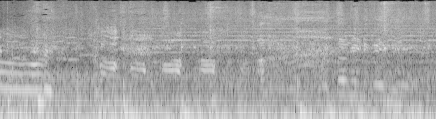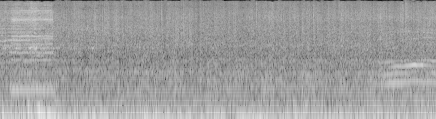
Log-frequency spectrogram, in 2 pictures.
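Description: Low rumble heard inside a car's cabin as it drives through a flooded street in heavy rain, with indistinct voices over it.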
